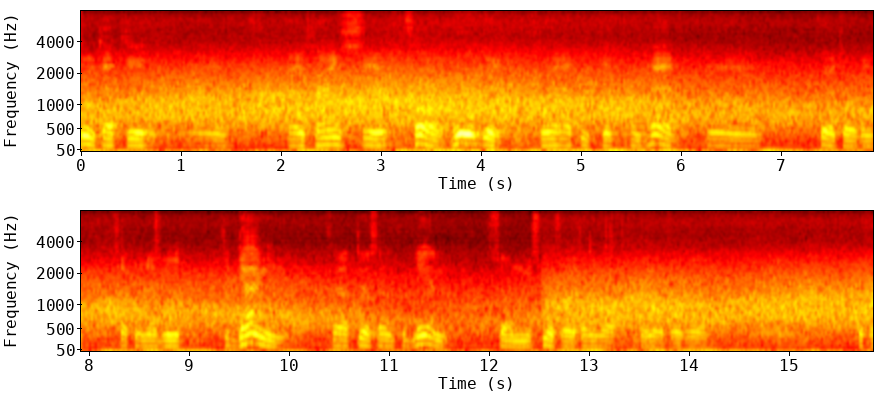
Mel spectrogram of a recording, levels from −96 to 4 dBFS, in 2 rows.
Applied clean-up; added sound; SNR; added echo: none; Wind; 2 dB; reverberation time 1.7 s.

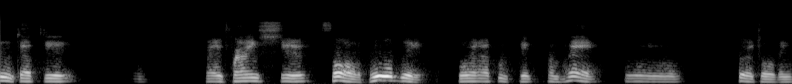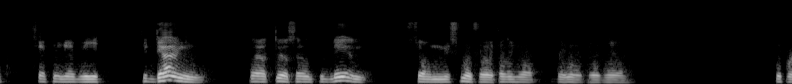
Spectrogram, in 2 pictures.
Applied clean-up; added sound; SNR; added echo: neural mask model DeepFilterNet 3.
